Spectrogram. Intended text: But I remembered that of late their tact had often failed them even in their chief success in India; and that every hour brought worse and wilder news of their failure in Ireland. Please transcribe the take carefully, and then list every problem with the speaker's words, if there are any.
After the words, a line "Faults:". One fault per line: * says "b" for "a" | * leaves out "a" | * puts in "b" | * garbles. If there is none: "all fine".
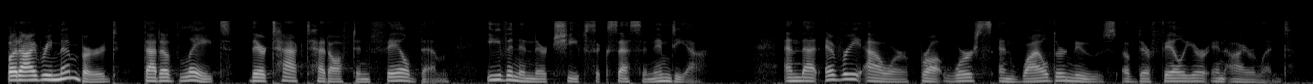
But I remembered that of late their tact had often failed them even in their chief success in India; and that every hour brought worse and wilder news of their failure in Ireland.
Faults:
all fine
